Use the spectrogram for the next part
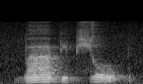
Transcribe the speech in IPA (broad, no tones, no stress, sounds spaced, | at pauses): b a pʲ e p ç o p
